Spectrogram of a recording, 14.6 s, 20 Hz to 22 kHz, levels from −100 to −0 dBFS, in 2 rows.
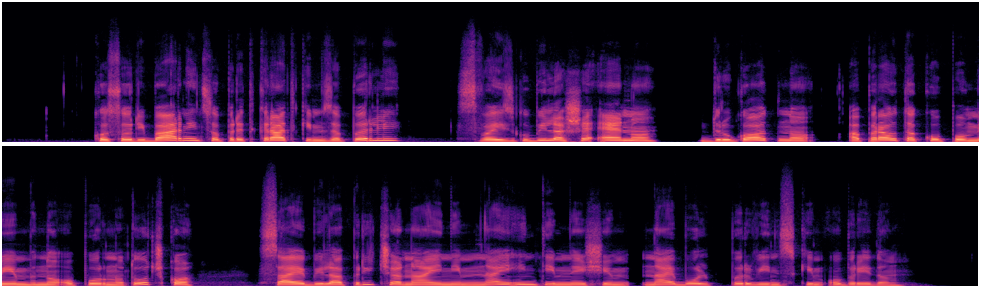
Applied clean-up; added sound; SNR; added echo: neural mask model Resemble Enhance denoiser.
